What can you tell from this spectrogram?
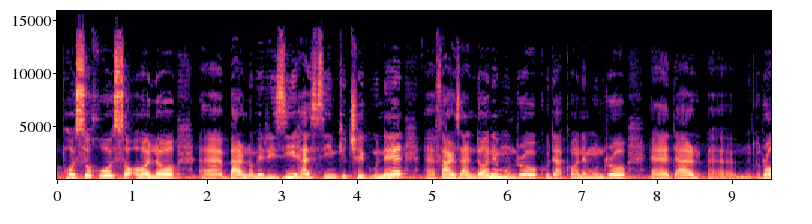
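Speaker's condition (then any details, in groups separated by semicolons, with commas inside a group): No condition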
